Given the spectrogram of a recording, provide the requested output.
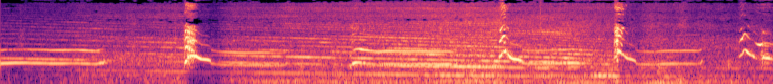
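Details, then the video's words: Ginger, a Miniature Schnauzer, howls in answer to a fire truck siren: long drawn-out wavering notes that break upward into sharp yelping peaks several times, over the siren's steady falling wail. "Mini Schnauzer howling"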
